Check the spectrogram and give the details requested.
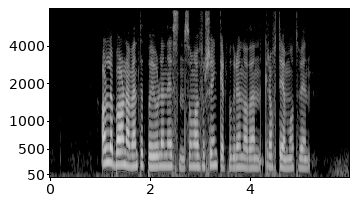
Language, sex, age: Norwegian, female, 22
